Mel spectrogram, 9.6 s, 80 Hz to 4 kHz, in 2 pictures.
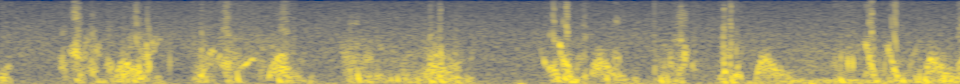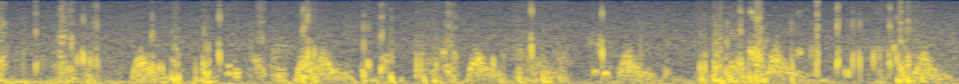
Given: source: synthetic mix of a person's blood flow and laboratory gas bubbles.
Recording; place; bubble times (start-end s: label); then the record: Doppler ultrasound of blood flow; subclavian vein
0.00-0.07 s: bubbles
0.28-0.81 s: bubbles
0.95-1.54 s: bubbles
1.69-2.38 s: bubbles
2.69-2.96 s: bubbles
3.00-3.12 s: bubbles
3.27-3.50 s: bubbles
3.57-3.74 s: bubbles
4.14-4.85 s: bubbles
4.98-5.32 s: bubbles
5.47-6.47 s: bubbles
6.54-7.12 s: bubbles
7.23-7.68 s: bubbles
7.74-7.89 s: bubbles
8.11-8.16 s: bubbles
8.25-8.70 s: bubbles
8.77-8.89 s: bubbles
8.95-9.46 s: bubbles
From the record:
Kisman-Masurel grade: 343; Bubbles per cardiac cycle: rolling drumbeat, 9 or more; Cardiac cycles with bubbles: 100%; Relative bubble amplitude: loud (0.450 to 0.775); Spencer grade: 3 (all of the cardiac periods contain showers or single bubble signals, but not dominating or overriding the cardiac motion signals); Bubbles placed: anywhere in the cardiac cycle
